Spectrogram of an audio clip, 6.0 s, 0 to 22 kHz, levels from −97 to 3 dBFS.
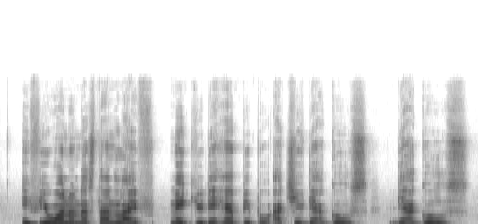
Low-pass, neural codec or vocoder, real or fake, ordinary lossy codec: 14.4 kHz; none; real; none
